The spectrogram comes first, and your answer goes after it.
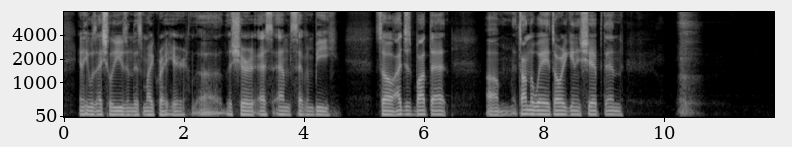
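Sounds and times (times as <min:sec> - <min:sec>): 
speech: 0:00.2 - 0:04.6, 0:05.2 - 0:09.4
person yawning: 0:10.2 - 0:10.6.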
